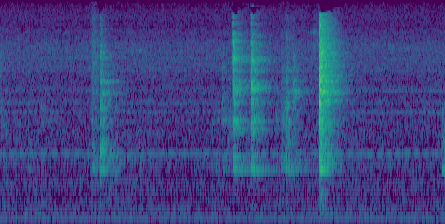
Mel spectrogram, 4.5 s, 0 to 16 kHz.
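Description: Metal wrench clinking against the stock O2 sensor and exhaust header of a Kawasaki Z125 Pro as the sensor is worked loose. Several short, ringing metallic clinks: one about a second in, a quick cluster around two and a half seconds, and the loudest just after three seconds.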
